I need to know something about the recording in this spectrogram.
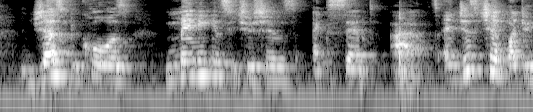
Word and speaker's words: IELTS: And another thing is that IELTS, yes, it's pronounced IELTS, IELTS, which many British universities actually accept, usually doesn't have a lot of days available.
